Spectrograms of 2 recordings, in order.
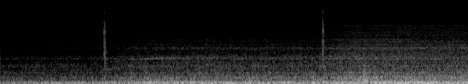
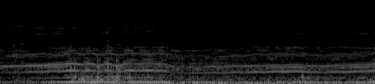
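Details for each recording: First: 1985 Pontiac Fiero GT, key on, engine off, heater controls set to vent after mouse-nest duct cleaning; steady low whoosh of air building smoothly, no rattle or squeal, plenty of airflow though smelly; normal blower operation. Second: 1985 Pontiac Fiero GT V6, key on, engine off, heater controls turned to vent after mouse-nest ductwork cleaning: steady blower hum with wavering, straining whir as the blend door actuator struggles to reach position, then settles.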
